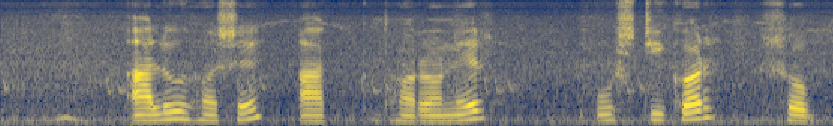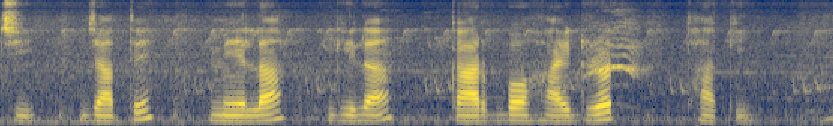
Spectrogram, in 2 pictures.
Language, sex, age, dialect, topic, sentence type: Bengali, male, 18-24, Rajbangshi, agriculture, statement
